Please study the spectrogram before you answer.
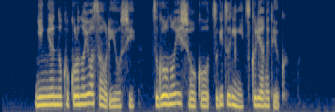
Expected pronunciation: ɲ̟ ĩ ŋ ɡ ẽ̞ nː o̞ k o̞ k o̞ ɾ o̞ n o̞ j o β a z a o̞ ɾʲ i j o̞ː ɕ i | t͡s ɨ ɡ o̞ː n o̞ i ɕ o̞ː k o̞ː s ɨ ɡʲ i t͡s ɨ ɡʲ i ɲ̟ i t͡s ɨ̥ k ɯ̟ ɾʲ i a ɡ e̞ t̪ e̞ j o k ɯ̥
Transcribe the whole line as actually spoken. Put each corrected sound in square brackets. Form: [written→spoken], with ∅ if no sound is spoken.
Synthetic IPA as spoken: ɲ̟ ĩ ŋ ɡ ẽ̞ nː o̞ k o̞ k o̞ ɾ o̞ n o̞ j o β a [z→s] a o̞ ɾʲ i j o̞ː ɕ i | t͡s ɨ ɡ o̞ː n o̞ [i→iː] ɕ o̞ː k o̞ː [s→t͡s] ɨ ɡʲ i t͡s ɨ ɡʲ i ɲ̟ i t͡s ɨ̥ k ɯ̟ ɾʲ i a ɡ e̞ t̪ e̞ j o k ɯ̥

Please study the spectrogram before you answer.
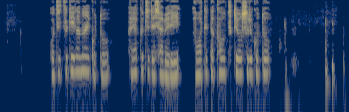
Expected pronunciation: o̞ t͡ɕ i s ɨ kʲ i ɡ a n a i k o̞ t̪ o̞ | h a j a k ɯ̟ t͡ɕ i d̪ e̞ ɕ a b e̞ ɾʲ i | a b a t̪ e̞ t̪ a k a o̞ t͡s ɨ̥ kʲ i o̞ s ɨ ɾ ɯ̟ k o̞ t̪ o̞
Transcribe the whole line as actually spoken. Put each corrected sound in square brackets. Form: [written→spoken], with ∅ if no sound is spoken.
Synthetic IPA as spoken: o̞ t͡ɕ i [s→t͡s] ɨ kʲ i ɡ a n a i k o̞ t̪ o̞ | h a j a k ɯ̟ t͡ɕ i d̪ e̞ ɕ a b e̞ ɾʲ i | a [b→β] a t̪ e̞ t̪ a k a o̞ t͡s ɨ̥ kʲ i o̞ s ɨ ɾ ɯ̟ k o̞ t̪ o̞

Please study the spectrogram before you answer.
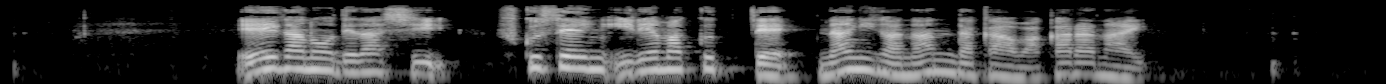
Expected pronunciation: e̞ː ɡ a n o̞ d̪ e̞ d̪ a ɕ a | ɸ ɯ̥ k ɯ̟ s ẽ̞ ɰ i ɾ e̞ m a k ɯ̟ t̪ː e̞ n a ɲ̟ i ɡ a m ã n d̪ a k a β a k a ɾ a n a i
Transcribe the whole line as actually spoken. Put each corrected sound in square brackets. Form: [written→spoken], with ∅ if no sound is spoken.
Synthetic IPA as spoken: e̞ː ɡ a n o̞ d̪ e̞ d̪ a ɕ [a→i] | ɸ ɯ̥ k ɯ̟ s ẽ̞ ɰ i ɾ e̞ m a k ɯ̟ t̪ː e̞ n a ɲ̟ i ɡ a [m→n] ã n d̪ a k a β a k a ɾ a n a i

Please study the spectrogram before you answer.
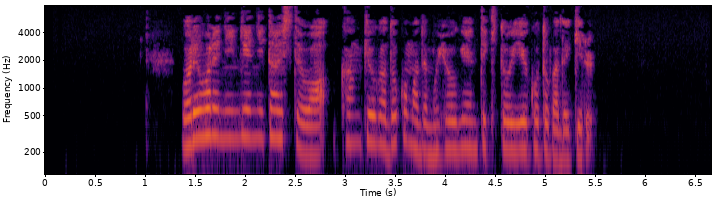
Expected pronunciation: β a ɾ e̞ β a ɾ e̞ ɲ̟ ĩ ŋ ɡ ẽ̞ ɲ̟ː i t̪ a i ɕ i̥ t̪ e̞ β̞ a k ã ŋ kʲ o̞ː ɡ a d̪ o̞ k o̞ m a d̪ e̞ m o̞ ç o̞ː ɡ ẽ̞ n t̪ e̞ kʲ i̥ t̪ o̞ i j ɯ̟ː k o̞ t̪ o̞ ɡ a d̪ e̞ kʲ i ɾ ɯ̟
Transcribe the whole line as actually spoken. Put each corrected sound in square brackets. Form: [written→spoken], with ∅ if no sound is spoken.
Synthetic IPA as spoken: β a ɾ e̞ β a ɾ e̞ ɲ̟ ĩ ŋ ɡ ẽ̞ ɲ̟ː i t̪ a i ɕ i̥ t̪ e̞ β̞ a k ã ŋ kʲ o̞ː ɡ a d̪ o̞ k o̞ m a d̪ e̞ m o̞ ç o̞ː ɡ ẽ̞ n t̪ e̞ kʲ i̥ t̪ o̞ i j ɯ̟ː k o̞ t̪ o̞ ɡ a d̪ e̞ kʲ i ɾ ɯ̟

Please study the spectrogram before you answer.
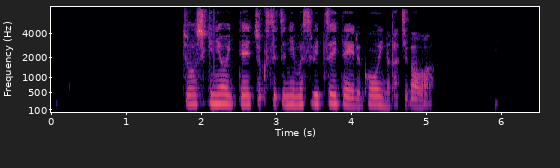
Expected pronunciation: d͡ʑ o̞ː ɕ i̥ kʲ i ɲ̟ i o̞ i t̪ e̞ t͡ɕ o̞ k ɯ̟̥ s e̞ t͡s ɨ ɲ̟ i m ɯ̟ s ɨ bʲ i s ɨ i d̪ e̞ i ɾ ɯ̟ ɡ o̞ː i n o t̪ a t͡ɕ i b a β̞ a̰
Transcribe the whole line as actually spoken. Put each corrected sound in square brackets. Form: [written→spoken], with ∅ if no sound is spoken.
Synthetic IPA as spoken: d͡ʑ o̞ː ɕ i̥ kʲ i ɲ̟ i o̞ i t̪ e̞ t͡ɕ o̞ k ɯ̟̥ s e̞ t͡s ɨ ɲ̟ i m ɯ̟ s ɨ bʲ i [s→t͡s] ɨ i [d̪→t̪] e̞ i ɾ ɯ̟ [ɡ→k] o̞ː i n o t̪ a t͡ɕ i b a β̞ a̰

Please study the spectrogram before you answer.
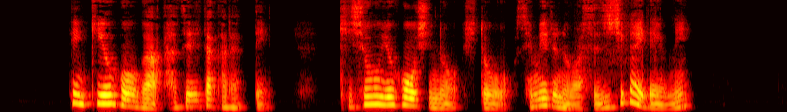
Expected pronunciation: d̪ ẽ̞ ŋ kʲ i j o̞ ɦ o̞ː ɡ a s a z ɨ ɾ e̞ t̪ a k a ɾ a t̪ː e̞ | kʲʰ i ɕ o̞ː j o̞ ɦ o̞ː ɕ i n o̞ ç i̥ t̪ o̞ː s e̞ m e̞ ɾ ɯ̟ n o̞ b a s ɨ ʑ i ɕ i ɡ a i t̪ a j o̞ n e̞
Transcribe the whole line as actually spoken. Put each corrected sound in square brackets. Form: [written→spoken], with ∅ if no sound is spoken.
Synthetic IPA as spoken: [d̪→t̪] ẽ̞ ŋ kʲ i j o̞ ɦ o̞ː ɡ a [s→h] a z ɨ ɾ e̞ t̪ a k a ɾ a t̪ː e̞ | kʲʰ i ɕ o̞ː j o̞ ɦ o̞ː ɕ i n o̞ ç i̥ t̪ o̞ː s e̞ m e̞ ɾ ɯ̟ n o̞ [b→β] a s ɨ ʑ i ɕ i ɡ a i [t̪→d̪] a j o̞ n e̞

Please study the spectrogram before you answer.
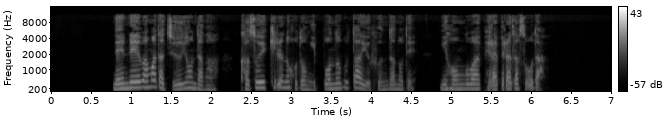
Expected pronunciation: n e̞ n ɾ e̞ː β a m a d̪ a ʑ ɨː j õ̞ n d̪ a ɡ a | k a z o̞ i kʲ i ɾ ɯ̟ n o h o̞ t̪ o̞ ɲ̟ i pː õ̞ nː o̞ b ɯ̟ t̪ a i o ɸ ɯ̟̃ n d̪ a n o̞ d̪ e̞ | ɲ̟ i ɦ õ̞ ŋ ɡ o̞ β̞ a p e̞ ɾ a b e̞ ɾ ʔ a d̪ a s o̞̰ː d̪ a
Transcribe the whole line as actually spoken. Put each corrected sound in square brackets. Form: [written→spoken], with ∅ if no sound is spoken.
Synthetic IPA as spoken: n [e̞→ẽ̞] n ɾ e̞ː β a m a d̪ a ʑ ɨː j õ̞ n d̪ a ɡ a | k a z o̞ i kʲ i ɾ ɯ̟ n o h o̞ [t̪→d̪] o̞ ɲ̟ i pː õ̞ nː o̞ b ɯ̟ t̪ a i o ɸ ɯ̟̃ n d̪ a n o̞ d̪ e̞ | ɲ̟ i ɦ õ̞ ŋ ɡ o̞ β̞ a p e̞ ɾ a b e̞ ɾ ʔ a d̪ a s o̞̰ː d̪ a

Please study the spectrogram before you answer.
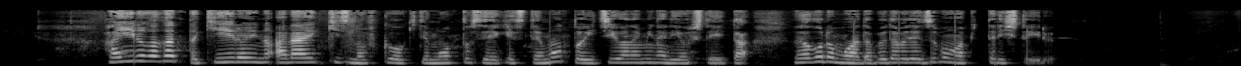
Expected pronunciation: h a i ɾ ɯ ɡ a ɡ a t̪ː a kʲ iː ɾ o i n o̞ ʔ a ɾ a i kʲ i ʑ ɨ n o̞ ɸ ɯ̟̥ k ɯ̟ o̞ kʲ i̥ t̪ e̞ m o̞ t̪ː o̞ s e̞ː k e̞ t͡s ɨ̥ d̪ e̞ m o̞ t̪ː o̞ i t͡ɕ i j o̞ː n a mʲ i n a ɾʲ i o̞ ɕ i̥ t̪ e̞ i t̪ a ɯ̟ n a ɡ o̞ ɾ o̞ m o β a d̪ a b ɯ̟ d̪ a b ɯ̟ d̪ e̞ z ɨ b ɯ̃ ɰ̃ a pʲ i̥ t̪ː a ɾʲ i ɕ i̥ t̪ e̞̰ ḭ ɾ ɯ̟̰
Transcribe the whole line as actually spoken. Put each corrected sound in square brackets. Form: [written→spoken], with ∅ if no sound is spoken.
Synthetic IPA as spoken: h a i ɾ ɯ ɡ a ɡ a t̪ː a kʲ iː ɾ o i n o̞ ʔ a ɾ a i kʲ i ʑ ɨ n o̞ ɸ ɯ̟̥ k ɯ̟ o̞ kʲ i̥ t̪ e̞ m o̞ t̪ː o̞ s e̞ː k e̞ t͡s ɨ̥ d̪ e̞ m o̞ t̪ː o̞ i t͡ɕ i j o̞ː n a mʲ i n a ɾʲ i o̞ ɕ i̥ t̪ e̞ i t̪ a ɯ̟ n a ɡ o̞ ɾ o̞ m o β a d̪ a b ɯ̟ d̪ a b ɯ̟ d̪ e̞ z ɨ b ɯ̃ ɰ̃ a pʲ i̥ t̪ː a ɾʲ i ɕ i̥ t̪ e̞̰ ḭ ɾ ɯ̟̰

